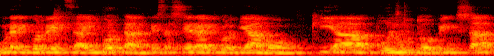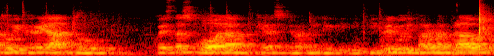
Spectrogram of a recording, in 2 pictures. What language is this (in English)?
Italian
